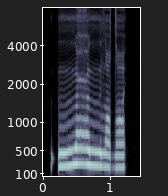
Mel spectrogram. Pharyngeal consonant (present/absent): present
